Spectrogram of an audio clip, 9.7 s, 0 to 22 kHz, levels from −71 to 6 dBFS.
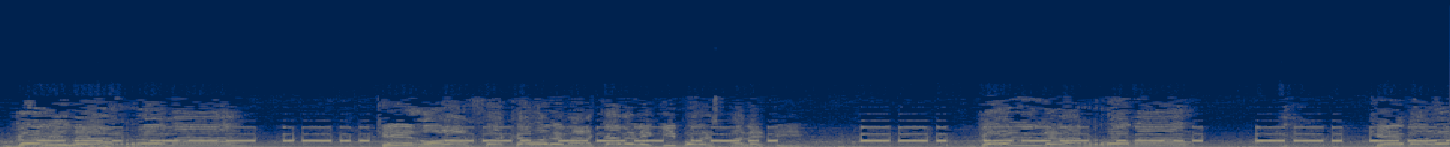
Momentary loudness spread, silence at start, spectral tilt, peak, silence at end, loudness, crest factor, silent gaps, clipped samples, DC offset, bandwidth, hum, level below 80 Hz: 4 LU; 0 s; -4.5 dB/octave; -12 dBFS; 0 s; -26 LUFS; 14 dB; none; under 0.1%; under 0.1%; 13.5 kHz; none; -38 dBFS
